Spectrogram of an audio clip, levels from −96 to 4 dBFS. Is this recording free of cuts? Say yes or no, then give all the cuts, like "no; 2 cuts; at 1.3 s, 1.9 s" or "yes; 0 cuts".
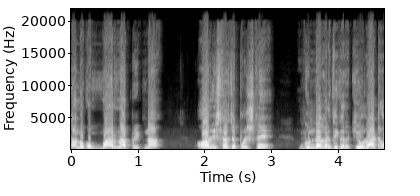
yes; 0 cuts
